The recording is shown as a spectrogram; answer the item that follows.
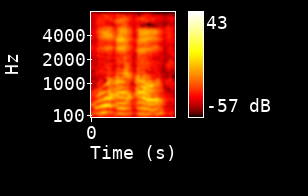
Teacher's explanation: ये 2 वर्ण ऐसे हैं, ओ और औ, जिसमें उच्चारण करते समय कंठ का और ओष्ठ दोनों का सहायता लिया जाता है। इस प्रकार ये दोनों वर्ण जो है कंठ ओष्ठ के कहलाता है। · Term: कंठोस्थ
